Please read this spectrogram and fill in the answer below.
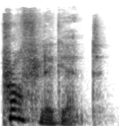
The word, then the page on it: profligate: British English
